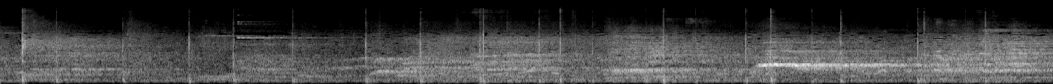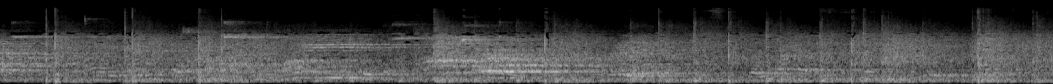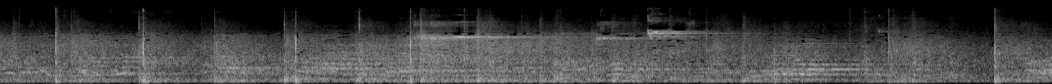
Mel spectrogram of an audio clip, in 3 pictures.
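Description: Basketballs bouncing on a hardwood gym floor during a pickup game, with players' voices calling out across the court, all echoing in a large gym. The loudest sound is a loud pitched call about eight seconds in.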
